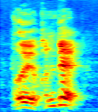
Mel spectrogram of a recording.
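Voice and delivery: ordinary talk, nothing marked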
